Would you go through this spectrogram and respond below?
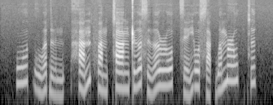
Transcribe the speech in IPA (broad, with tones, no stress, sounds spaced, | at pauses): w u˦˥ t̚ ɣ u˨˩˦ ə̯ ɗ ɨ˨˩ n | h a˨˩˦ n f a˨˩ m c a˧ ŋ ʈ ɨ˧˥ ə̯ s ɨ˨˩˦ ə̯ ɹ o˦˥ t̚ s e˨˩ j o˧ s a˨˩ k̚ w ə˧˥ m ɹ u˦˥ k̚ c ɨ˦˥ k̚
